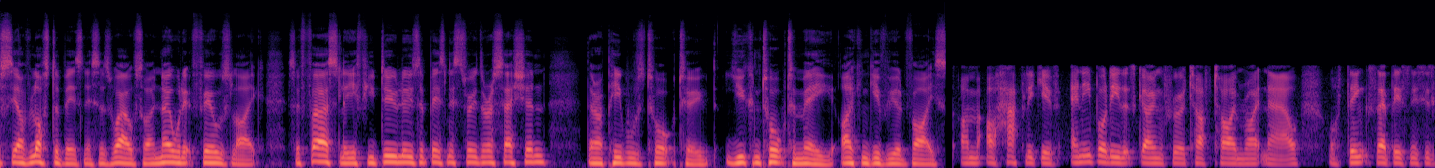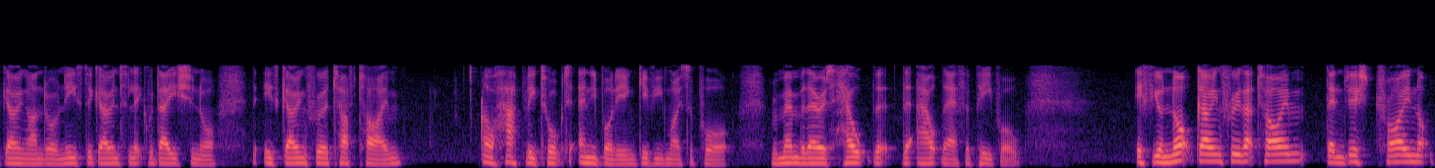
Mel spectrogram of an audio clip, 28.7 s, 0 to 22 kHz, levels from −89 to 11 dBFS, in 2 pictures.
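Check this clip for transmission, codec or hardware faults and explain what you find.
One fault runs from 9.45 s to the end of the speech: the input likely switched to a poorer device just after "I can give you". A gap of about 80 ms marks the switch. From there the new path passes nothing above 4.3 kHz, so the speech turns dull and boxy and loses its crisp consonants. The level also drops by roughly 5 dB, and a new background noise appears, sitting well below the speech.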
